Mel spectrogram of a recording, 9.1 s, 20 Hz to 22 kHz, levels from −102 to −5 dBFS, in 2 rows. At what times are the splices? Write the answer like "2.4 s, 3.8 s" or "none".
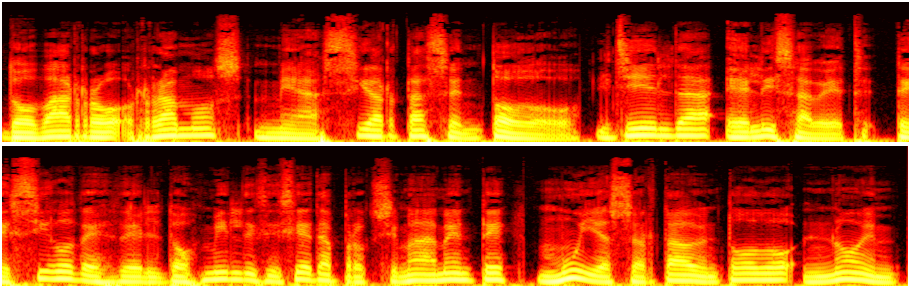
none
